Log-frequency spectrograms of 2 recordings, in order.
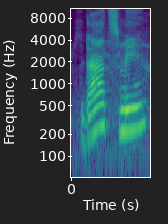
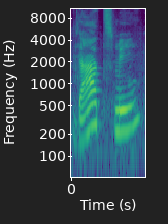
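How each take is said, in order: Both takes have the same delivery.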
